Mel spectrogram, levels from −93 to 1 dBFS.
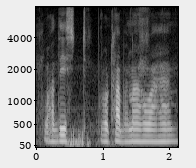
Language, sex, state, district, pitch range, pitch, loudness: Hindi, male, Bihar, Supaul, 125-130 Hz, 130 Hz, -24 LUFS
